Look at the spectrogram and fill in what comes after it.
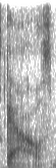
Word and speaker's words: galls: Now, my intention was to actually look up the pronunciation of this word, but I believe it's galls because it's pronounced like, it's spelled like ball, but it's with a G. So galls, G-A-L-L-S.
